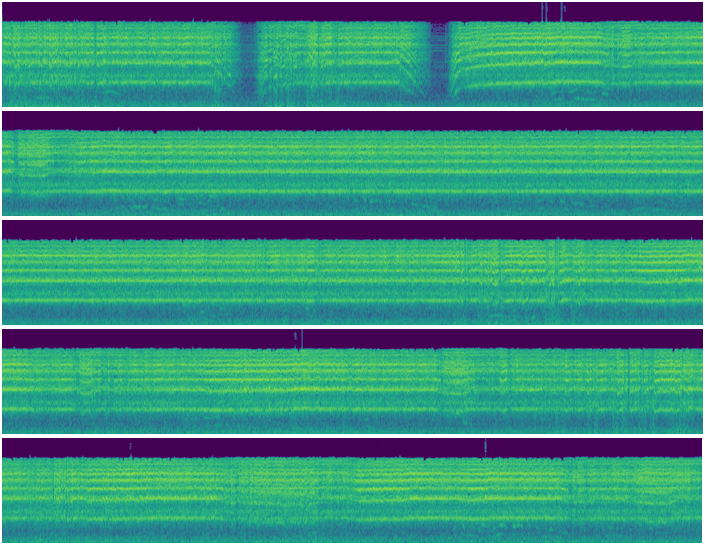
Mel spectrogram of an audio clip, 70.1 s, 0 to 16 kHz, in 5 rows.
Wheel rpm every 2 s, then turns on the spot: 230, 230, 120, 210, 110, 220, 230, 230, 230, 230, 230, 230, 230, 230, 230, 230, 240, 230, 230, 230, 220, 230, 230, 220, 230, 230, 230, 230, 230, 220, 220, 220, 230, 230, 220.
none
